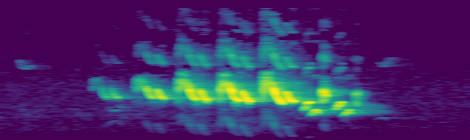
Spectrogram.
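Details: Close, clean MacGillivray's warbler song: a single rapid burst of rolling, buzzy high notes, two-parted and falling a little at the close, about one and a half seconds long.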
